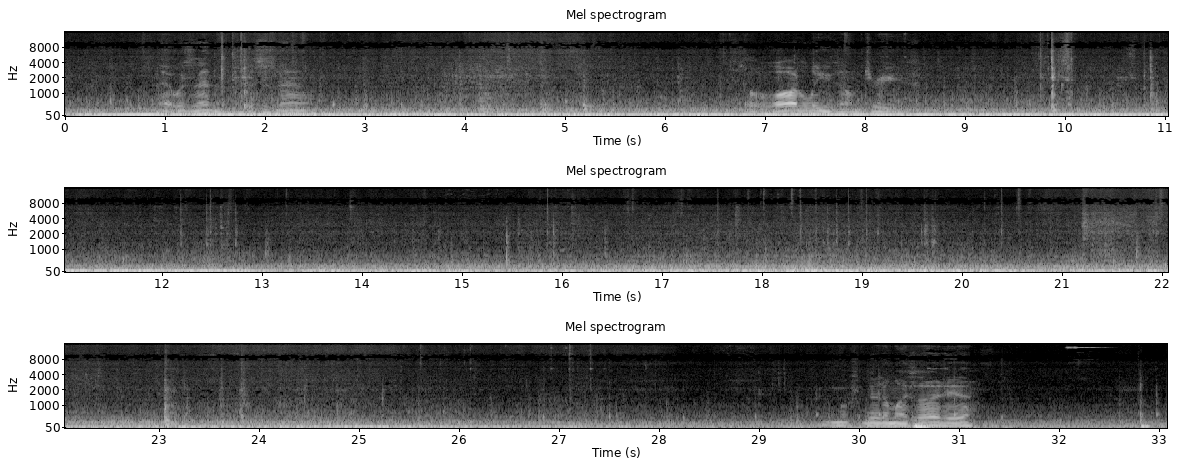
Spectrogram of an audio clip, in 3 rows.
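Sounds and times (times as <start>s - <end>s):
truck engine and tyres rumbling: 0.0s - 33.0s.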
